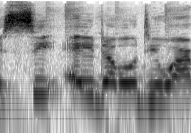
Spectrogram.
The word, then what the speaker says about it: Caddy: Your boy C-A-D-D-Y pronounced Caddy is calling it mission accomplished.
